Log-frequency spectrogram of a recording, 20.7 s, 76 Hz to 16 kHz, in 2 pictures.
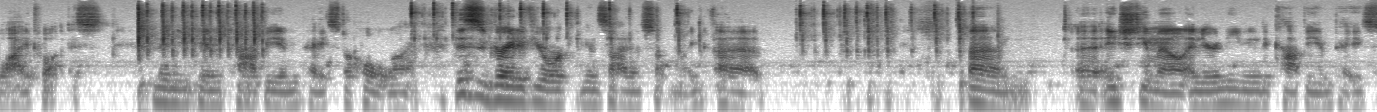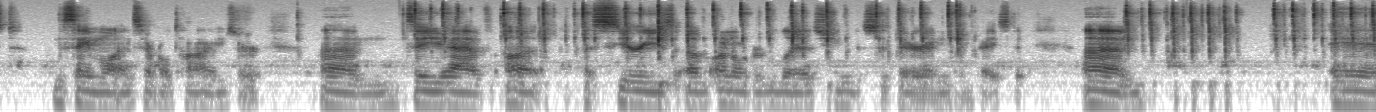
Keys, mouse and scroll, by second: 1.1-7.8 typing, 13.3-20.6 typing.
